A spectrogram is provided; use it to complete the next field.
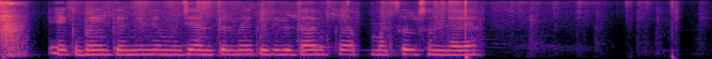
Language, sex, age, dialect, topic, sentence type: Hindi, female, 56-60, Kanauji Braj Bhasha, banking, statement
